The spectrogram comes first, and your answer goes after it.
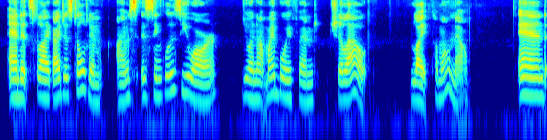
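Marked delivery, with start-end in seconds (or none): none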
